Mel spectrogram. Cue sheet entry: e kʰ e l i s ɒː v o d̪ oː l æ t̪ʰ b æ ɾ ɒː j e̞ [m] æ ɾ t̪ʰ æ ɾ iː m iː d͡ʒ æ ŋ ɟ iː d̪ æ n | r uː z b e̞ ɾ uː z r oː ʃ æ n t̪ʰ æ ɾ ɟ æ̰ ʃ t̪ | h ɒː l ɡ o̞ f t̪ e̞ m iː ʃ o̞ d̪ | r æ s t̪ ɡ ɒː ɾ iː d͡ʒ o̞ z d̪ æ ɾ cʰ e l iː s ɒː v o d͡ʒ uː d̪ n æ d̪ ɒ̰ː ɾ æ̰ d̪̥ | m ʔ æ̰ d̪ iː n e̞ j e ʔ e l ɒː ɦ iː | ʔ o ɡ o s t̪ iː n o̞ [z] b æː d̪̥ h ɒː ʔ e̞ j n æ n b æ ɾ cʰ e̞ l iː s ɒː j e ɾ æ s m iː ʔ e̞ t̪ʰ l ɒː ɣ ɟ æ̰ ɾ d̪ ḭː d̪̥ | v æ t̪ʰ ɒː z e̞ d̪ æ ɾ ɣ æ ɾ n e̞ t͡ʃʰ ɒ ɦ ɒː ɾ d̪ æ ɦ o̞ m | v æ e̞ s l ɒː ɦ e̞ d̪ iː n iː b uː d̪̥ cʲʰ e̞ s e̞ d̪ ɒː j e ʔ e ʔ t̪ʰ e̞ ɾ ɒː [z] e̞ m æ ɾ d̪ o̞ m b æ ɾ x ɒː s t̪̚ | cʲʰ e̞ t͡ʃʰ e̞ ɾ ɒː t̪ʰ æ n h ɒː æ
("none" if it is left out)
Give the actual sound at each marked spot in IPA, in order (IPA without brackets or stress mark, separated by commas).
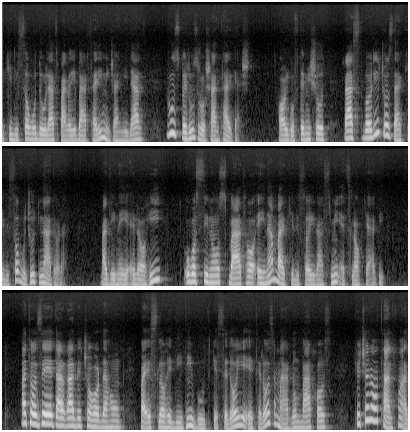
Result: b, s, z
